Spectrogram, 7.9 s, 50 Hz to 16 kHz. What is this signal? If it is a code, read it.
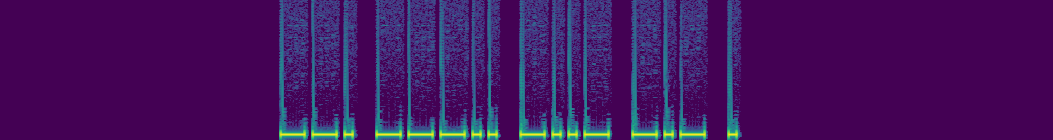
Morse code, heard as a keyed tone, about 20 wpm, 700 Hz. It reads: G8XKE
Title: DXCC-100 Call Signs - 5 Characters - Repeated 2x - 20wpm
